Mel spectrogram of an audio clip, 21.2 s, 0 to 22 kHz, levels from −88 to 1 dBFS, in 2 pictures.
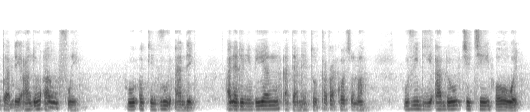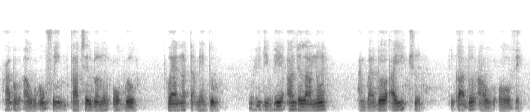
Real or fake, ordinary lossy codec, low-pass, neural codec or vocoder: fake; MP3, 96 kbps; 7.2 kHz; codec, 16 kHz, 1.1 kbps, Voila-Tokenizer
